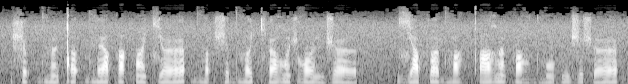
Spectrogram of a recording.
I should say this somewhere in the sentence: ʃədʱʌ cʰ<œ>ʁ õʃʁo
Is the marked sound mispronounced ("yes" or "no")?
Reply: no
